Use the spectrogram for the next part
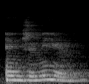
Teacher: Okay, so on which syllable is the stress? On the third one.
